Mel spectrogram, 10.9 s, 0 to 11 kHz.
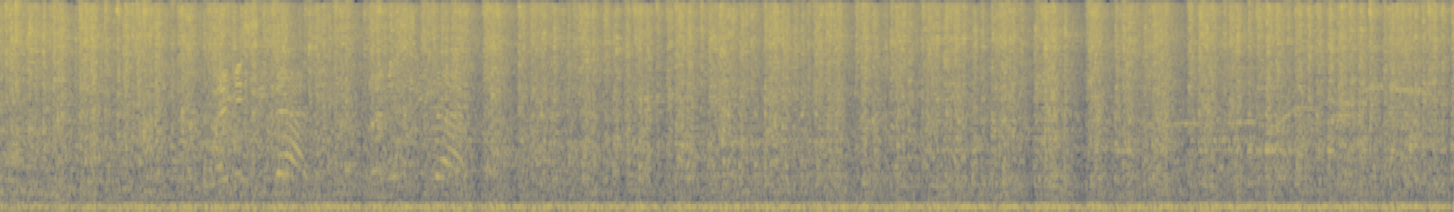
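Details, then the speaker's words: LS V8-swapped Nissan S14 first-ever start, no exhaust fitted; deep, loud, even rumble at steady idle with raw open-pipe bark, no misses or knocks: normal idle, no exhaust fitted. "imagine what it sounds like when it's drifting it's be so loud I don't want an exhaust on me no we have to put an exhaust on keep it like this it would sound so nice like this"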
